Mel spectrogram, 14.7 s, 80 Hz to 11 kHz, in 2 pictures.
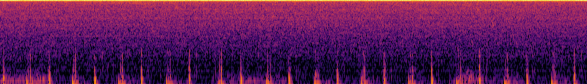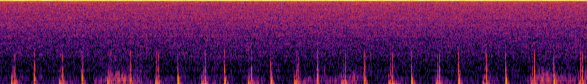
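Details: Own heartbeat recorded with the fan off, shortly after it became unusually thumpy: strong, regular thumps at about 100 a minute over a steady background hum; heart sounds.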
